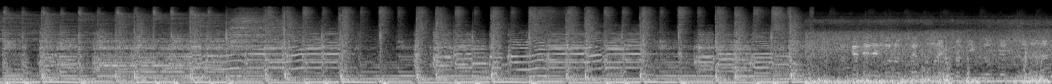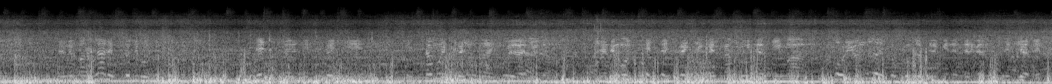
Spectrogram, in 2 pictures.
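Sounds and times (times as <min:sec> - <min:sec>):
boat motor droning: 0:00.0 - 0:21.0
rushing wind and water: 0:05.4 - 0:21.0
man's voice: 0:08.5 - 0:21.0.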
